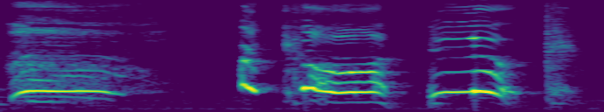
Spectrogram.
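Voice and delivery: slow, high, drawn-out wail; feigned horror. A narrator's reading. Henry peeking from the window, horrified wail.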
